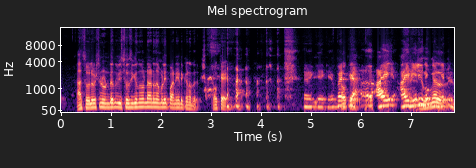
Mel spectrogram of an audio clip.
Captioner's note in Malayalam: പൊട്ടിച്ചിരി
